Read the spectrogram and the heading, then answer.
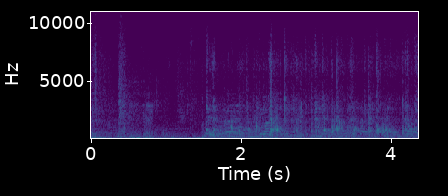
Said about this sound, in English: And the horses and the carriage are now returning.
